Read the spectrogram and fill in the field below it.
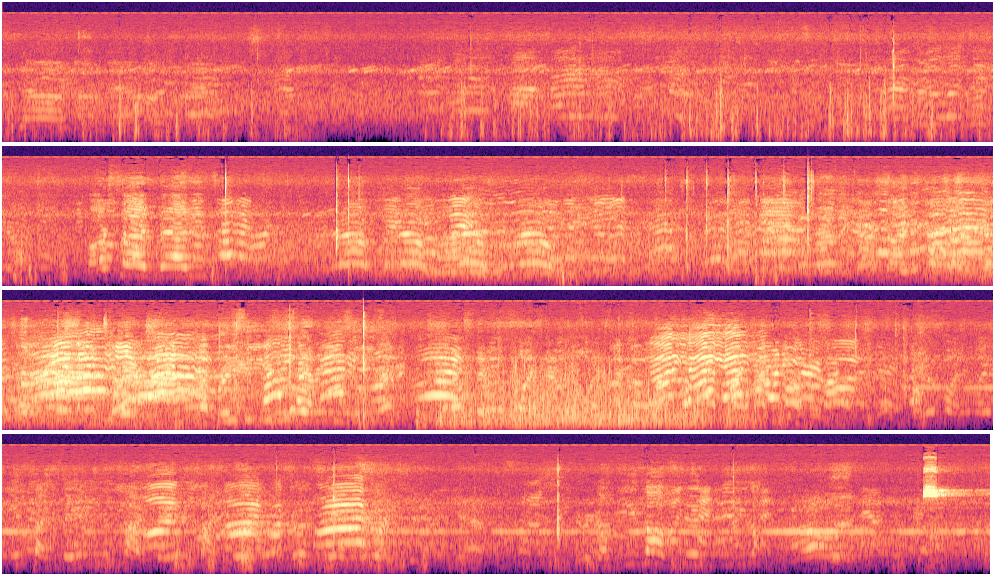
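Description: Spectators on a sideline cheer and shout excitedly outdoors.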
